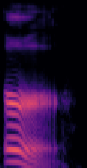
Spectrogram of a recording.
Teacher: americans for example we use the r sound we tend to use the r sound slightly more or at least stronger than in the uk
